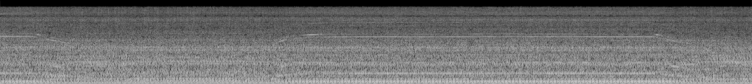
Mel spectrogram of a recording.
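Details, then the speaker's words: Small generator rescued from the trash, after repair, powering a vacuum cleaner with output dropping to about 100 volts: steady, even drone, pitch dipping briefly as load comes on; runs strong; normal running under load. "but she's running pretty strong engine sounds good"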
